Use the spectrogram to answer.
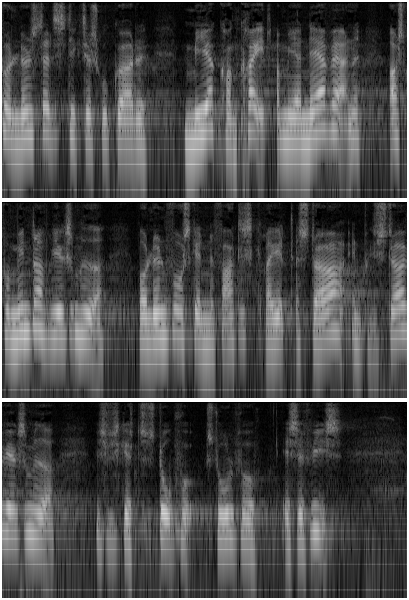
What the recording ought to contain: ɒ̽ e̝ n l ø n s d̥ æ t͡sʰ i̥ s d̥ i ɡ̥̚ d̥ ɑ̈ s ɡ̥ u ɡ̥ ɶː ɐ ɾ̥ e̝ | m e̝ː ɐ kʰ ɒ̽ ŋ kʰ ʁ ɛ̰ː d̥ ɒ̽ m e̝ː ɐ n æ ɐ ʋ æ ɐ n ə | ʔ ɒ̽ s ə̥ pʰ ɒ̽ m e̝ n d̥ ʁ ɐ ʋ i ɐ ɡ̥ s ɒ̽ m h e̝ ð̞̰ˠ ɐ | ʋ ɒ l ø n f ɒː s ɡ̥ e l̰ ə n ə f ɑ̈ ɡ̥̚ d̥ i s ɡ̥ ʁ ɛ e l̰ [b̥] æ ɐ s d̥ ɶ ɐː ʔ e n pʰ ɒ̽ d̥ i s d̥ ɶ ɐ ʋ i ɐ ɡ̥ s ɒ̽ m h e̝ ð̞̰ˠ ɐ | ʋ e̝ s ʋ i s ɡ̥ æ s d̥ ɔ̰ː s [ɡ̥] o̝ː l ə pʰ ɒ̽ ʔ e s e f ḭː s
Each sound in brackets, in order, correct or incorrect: incorrect, incorrect

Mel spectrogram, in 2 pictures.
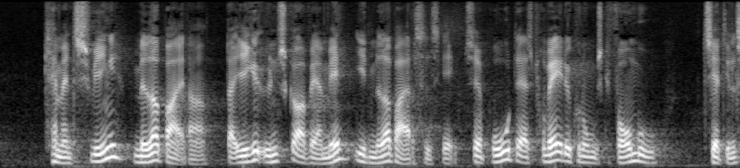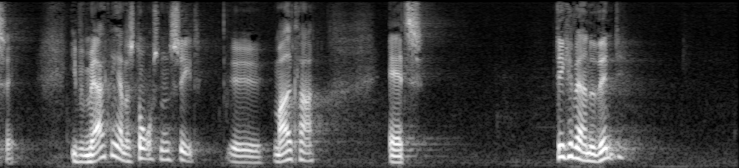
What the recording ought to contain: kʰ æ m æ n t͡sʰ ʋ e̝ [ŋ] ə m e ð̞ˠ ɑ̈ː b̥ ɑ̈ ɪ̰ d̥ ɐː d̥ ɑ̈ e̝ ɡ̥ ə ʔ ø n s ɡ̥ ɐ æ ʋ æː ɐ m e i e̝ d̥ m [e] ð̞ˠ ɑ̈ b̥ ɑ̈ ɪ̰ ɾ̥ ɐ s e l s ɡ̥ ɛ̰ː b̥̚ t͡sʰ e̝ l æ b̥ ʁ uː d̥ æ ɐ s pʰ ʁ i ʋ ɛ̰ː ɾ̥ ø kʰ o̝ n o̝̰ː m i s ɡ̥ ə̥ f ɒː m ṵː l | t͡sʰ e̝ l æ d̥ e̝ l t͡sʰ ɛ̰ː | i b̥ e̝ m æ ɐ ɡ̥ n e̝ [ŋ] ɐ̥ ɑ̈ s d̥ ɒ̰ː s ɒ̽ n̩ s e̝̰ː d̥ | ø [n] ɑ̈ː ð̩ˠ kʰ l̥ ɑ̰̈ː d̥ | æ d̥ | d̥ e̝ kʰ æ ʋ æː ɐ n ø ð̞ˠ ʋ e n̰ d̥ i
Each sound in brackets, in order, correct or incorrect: correct, correct, correct, incorrect

